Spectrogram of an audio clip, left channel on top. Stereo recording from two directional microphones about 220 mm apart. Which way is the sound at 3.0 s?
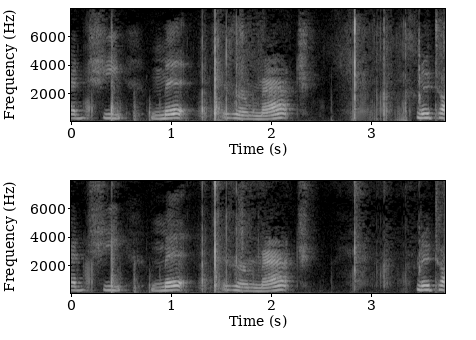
60° left (ahead or behind).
